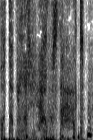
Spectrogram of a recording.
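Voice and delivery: whispered, breathless gasp.

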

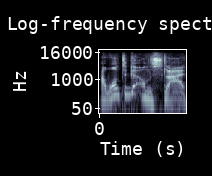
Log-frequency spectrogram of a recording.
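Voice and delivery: fake, put-on South African accent. Doing a phrase in an accent for an accent game: put-on south african accent. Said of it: "My South African phrase is".

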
